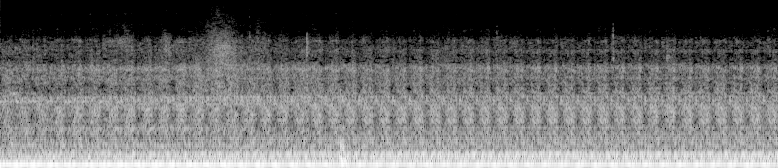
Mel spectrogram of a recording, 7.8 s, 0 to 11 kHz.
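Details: 2006 diesel, cold start at 71 degrees: heavy, deep idle with slightly uneven clatter; codes show random misfire and cylinder 4 injector circuit low, cylinder four suspected, not confirmed.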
